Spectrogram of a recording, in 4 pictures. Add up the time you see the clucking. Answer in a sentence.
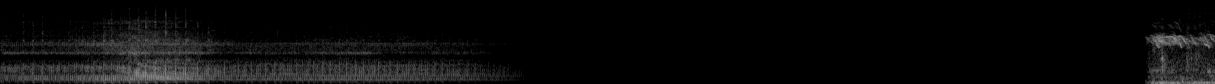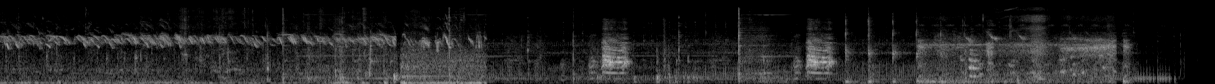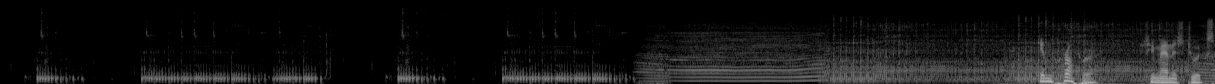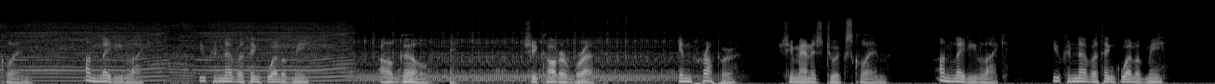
The clucking can be heard for 12 seconds in total.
